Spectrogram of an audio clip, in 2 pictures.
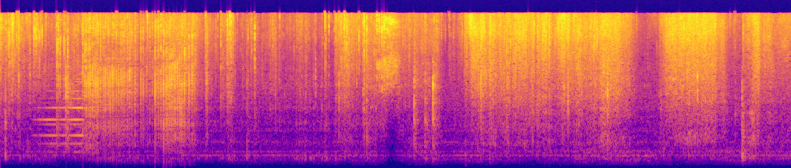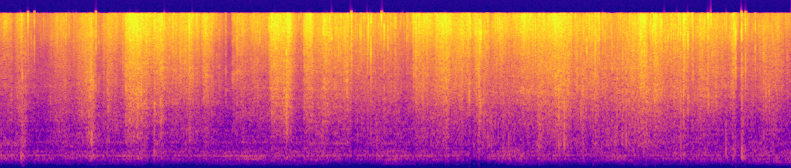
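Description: Plastic bubble wrap being handled and pulled off a cardboard box: continuous crinkling and crackling that swells and fades in uneven waves.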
